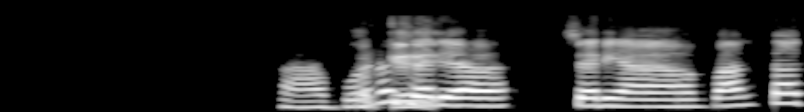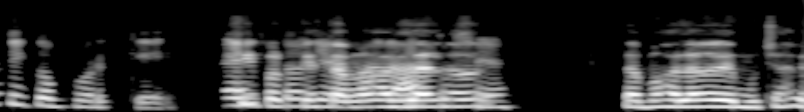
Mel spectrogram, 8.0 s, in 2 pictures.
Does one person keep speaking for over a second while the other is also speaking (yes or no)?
yes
